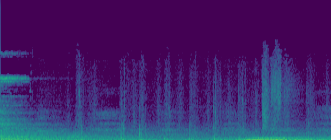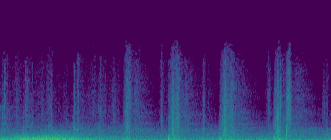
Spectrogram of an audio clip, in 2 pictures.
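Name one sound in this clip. Light footsteps patter on a hard floor.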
